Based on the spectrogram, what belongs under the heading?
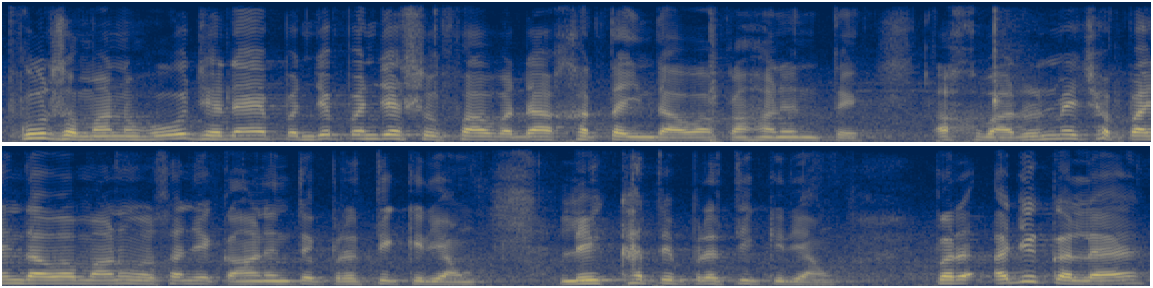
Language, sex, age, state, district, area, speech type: Sindhi, female, 60+, Rajasthan, Ajmer, urban, spontaneous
